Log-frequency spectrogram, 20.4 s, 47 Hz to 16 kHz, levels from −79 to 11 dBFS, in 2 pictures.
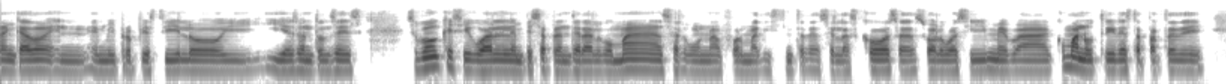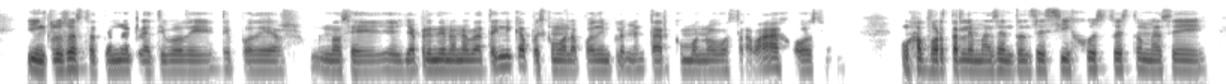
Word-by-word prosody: he -, -, +4 dB
estancado 125 Hz, +1 st, +5 dB
en 120 Hz, +1 st, -6 dB
en 120 Hz, -1 st, -4 dB
mi 120 Hz, -, -4 dB
propio 120 Hz, +1 st, -5 dB
estilo 125 Hz, 0 st, 0 dB
y 125 Hz, +1 st, -8 dB
y 130 Hz, -4 st, -3 dB
eso, 125 Hz, +1 st, -2 dB
entonces, 125 Hz, +1 st, -3 dB, 0.3 s
supongo 155 Hz, +4 st, +4 dB
que 160 Hz, -, 0 dB
sí 135 Hz, -, -1 dB
igual 125 Hz, 0 st, +4 dB
empieza 120 Hz, -2 st, -1 dB
a -, -, -18 dB
aprender 120 Hz, 0 st, 0 dB
algo 120 Hz, 0 st, -1 dB
más, 130 Hz, 0 st, +3 dB
alguna 120 Hz, -2 st, -4 dB
forma 115 Hz, +2 st, -4 dB
distinta 120 Hz, +1 st, -12 dB
de 130 Hz, -, -7 dB
hacer 120 Hz, -, -6 dB
las 120 Hz, 0 st, -5 dB
cosas 130 Hz, -1 st, +1 dB
o -, -, +2 dB
algo 125 Hz, 0 st, +1 dB
así, 125 Hz, +1 st, -3 dB
me 125 Hz, -2 st, +1 dB
va 125 Hz, 0 st, +2 dB
como 160 Hz, +3 st, +4 dB
a -, -, +9 dB
nutrir 130 Hz, 0 st, +1 dB
esta 125 Hz, -, -1 dB
parte 120 Hz, +1 st, -2 dB
de 125 Hz, -1 st, -2 dB, 0.4 s
incluso 130 Hz, +2 st, +5 dB
hasta 140 Hz, 0 st, 0 dB
tema 125 Hz, +1 st, -1 dB
creativo 120 Hz, +1 st, -3 dB
de 120 Hz, +1 st, -1 dB
de 140 Hz, +1 st, -11 dB
poder, 120 Hz, -1 st, -3 dB, 0.2 s
no 125 Hz, -1 st, -2 dB
sé, 120 Hz, +2 st, -2 dB
ya 125 Hz, -, +3 dB
aprendí 130 Hz, 0 st, +2 dB
una 125 Hz, -1 st, +1 dB
nueva 125 Hz, 0 st, +2 dB
técnica, 165 Hz, +1 st, +2 dB
pues, 125 Hz, -, -3 dB
¿cómo 125 Hz, -1 st, 0 dB
la 125 Hz, -, -2 dB
puedo 125 Hz, 0 st, -2 dB
implementar? 125 Hz, 0 st, -2 dB
¿Cómo 125 Hz, 0 st, -3 dB
nuevos 125 Hz, +1 st, -4 dB
trabajos? 125 Hz, -, +2 dB, 0.6 s
O -, -, -2 dB
aportarle 130 Hz, -1 st, +4 dB
más. 120 Hz, +1 st, -2 dB
Entonces, 125 Hz, 0 st, -1 dB
sí, 135 Hz, -, +2 dB
justo 135 Hz, 0 st, -2 dB
esto 135 Hz, +2 st, -3 dB
me 125 Hz, -1 st, 0 dB
hace 125 Hz, +1 st, 0 dB
125 Hz, 205 wpm, -24 LUFS, 120-130 Hz, 0.6 s, a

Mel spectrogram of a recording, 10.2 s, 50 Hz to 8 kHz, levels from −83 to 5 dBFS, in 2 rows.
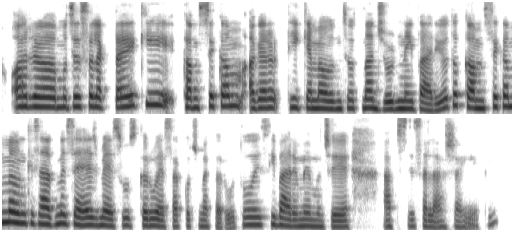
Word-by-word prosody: और 260 Hz, 0 st, +4 dB, 0.2 s
मुझे 250 Hz, +1 st, +1 dB
ऐसा 260 Hz, +1 st, +1 dB
लगता 240 Hz, -1 st, 0 dB
है 265 Hz, +2 st, +4 dB
कि 310 Hz, +7 st, +1 dB
कम 235 Hz, -1 st, +3 dB
से 270 Hz, -, +3 dB
कम 275 Hz, 0 st, +3 dB
अगर 225 Hz, +2 st, +2 dB
ठीक 235 Hz, -1 st, -3 dB
है, 220 Hz, -, +3 dB
मैं 215 Hz, 0 st, +4 dB
उनसे 205 Hz, +1 st, 0 dB
उतना 225 Hz, +2 st, 0 dB
जुड़ 195 Hz, +1 st, +2 dB
नहीं 205 Hz, 0 st, +3 dB
पा 180 Hz, -3 st, +2 dB
रही 165 Hz, +4 st, -2 dB
हूँ 230 Hz, -, -1 dB
तो 295 Hz, -, 0 dB
कम 225 Hz, -2 st, +4 dB
से 255 Hz, -, +2 dB
कम 265 Hz, 0 st, +2 dB
मैं 270 Hz, 0 st, +6 dB
उनके 245 Hz, -1 st, +1 dB
साथ 225 Hz, -2 st, +2 dB
में 235 Hz, -, +1 dB
सहज 195 Hz, -4 st, +1 dB
महसूस 185 Hz, 0 st, -2 dB
करूँ 180 Hz, -1 st, +1 dB
ऐसा 160 Hz, -1 st, -7 dB
कुछ 165 Hz, +1 st, -12 dB
मैं 160 Hz, -, -7 dB
करूँ। 120 Hz, +3 st, -9 dB
तो 200 Hz, +1 st, -3 dB
इसी 200 Hz, +1 st, -5 dB
बारे 175 Hz, -4 st, -1 dB
में -, -, -3 dB
मुझे 155 Hz, -1 st, -4 dB, 0.4 s
आपसे 160 Hz, +1 st, -10 dB
सलाह 155 Hz, -3 st, -7 dB
चाहिए 145 Hz, -3 st, -12 dB
थी। 220 Hz, +6 st, -20 dB
210 Hz, 260 wpm, -17 LUFS, 175-240 Hz, 0.4 s, मैं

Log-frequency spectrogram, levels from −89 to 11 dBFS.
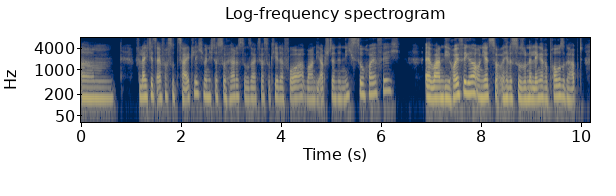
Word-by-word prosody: Ähm, 160 Hz, -1 st, -2 dB, 0.4 s
vielleicht 170 Hz, 0 st, 0 dB
jetzt 180 Hz, -5 st, -2 dB
einfach 165 Hz, +4 st, -1 dB
so 185 Hz, -, -7 dB
zeitlich, 160 Hz, +10 st, -3 dB
wenn 175 Hz, -2 st, -1 dB
ich 165 Hz, -, -7 dB
das 170 Hz, -2 st, -6 dB
so 165 Hz, -, -3 dB
höre, 160 Hz, +3 st, -3 dB
dass 175 Hz, -1 st, -6 dB
du 160 Hz, -, -8 dB
gesagt 155 Hz, +1 st, -6 dB
hast: 160 Hz, -1 st, -7 dB
„Okay, 160 Hz, +2 st, -5 dB
davor 155 Hz, +2 st, -3 dB
waren 150 Hz, 0 st, -3 dB
die 145 Hz, -, -6 dB
Abstände 155 Hz, +1 st, -5 dB
nicht 170 Hz, +5 st, -6 dB
so 200 Hz, -3 st, -2 dB
häufig,“ 240 Hz, +5 st, -4 dB, 0.5 s
äh, 165 Hz, -, +7 dB
waren 160 Hz, 0 st, +7 dB
die 160 Hz, -1 st, +2 dB
häufiger 215 Hz, +5 st, +6 dB
und 175 Hz, -, +1 dB
jetzt 175 Hz, +1 st, +3 dB
hättest 160 Hz, 0 st, -1 dB
du -, -, +3 dB
so 150 Hz, 0 st, 0 dB
'ne 155 Hz, 0 st, +2 dB
längere 155 Hz, +1 st, +1 dB
Pause 170 Hz, +2 st, 0 dB
gehabt, 145 Hz, -10 st, -5 dB
160 Hz, 210 wpm, -21 LUFS, 155-175 Hz, 0.5 s, äh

